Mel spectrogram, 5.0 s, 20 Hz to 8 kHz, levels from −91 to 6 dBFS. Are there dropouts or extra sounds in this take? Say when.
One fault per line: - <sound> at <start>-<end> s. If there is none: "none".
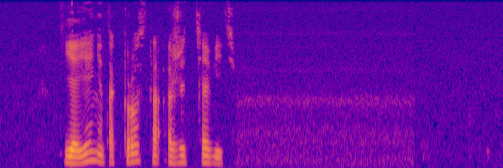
none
